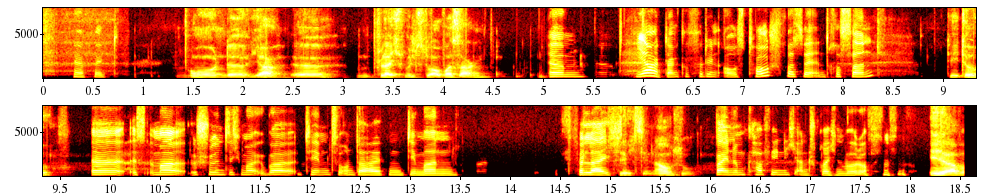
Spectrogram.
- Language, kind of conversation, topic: German, unstructured, Wie kann uns die Geschichte helfen, Fehler zu vermeiden?
- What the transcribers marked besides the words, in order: distorted speech; static; other background noise; background speech; chuckle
